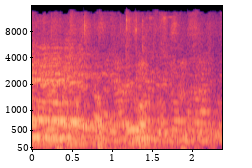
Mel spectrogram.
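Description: Voices in a crowded room: a long held vocal note trails off about half a second in, giving way to several people talking over one another.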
